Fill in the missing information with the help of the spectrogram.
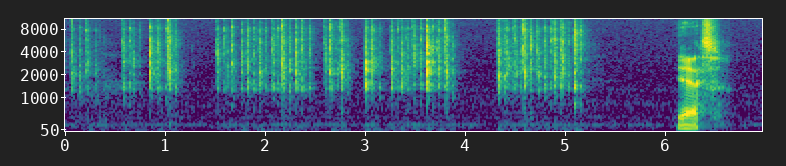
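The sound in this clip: Typing on a computer keyboard: quick bursts of light clicks come in irregular runs separated by short pauses. The keystrokes stay fairly faint throughout.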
